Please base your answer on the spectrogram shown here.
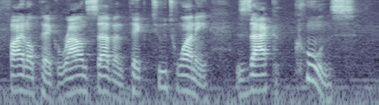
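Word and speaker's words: Zack Kuntz: round seven pick 220 Zach Coons get that right let's say it again Zach Coons there's some Jets podcasters out there that are pronouncing it a different very inappropriate way but that's how you say it Zach Coons tight end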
